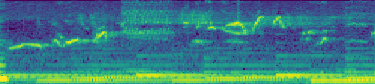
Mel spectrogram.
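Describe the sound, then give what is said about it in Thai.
Chirping bird calls used as a sound effect for pigeons flying to a kitchen window: bright, quick tweets and short rising whistles over a sustained low steady tone, with no voices. “ก็มีนกพิราบสองตัว บินมาเกาะอย่างหน้าต่างห้องครัว ต่อมานกเขาอีกจำนวนหนึ่งก็บินมาอีก และสุดท้ายก็มีฝูงนกอีกมากมาย”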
